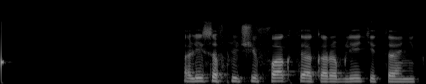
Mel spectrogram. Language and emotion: Russian, neutral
